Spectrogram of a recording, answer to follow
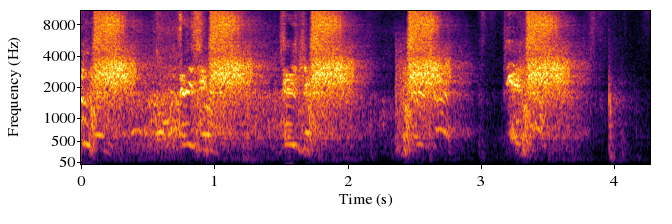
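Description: A string of hard slapping blows, about five in four seconds, each followed by a short falling cry of pain as a man is beaten.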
